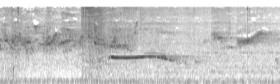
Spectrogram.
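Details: Asian koel singing in spring, heralding the season near flowering silk-cotton trees in Bengal: a single clear whistled note held steady then dropping slightly, over low rumble with faint higher chirps.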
